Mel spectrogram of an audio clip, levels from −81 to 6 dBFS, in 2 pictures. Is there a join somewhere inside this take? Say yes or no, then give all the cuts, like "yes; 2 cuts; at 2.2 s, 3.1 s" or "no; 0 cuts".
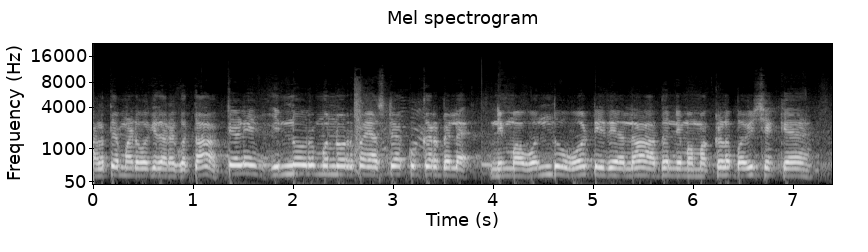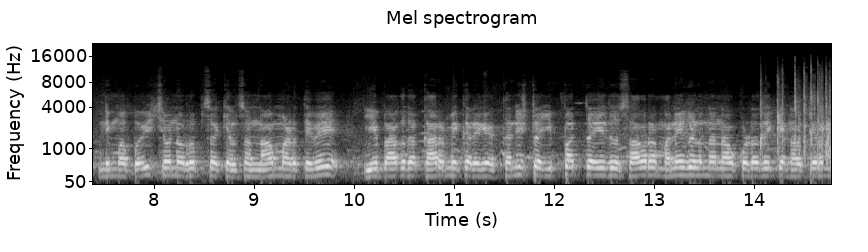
yes; 4 cuts; at 1.3 s, 3.9 s, 7.3 s, 9.9 s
